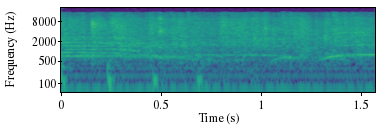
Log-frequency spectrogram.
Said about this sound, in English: All right, go ahead and give the ladies one more hand of applause.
